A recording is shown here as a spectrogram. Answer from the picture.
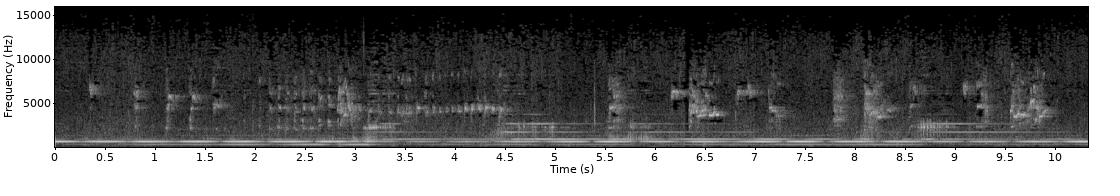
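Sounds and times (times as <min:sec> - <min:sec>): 
Oriental magpie-robin song with rattling trills and whistled notes: 0:00.3 - 0:10.3.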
